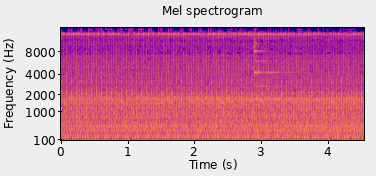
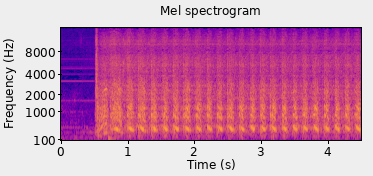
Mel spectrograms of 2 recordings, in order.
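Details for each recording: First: Mercedes diesel after replacing the injection pressure regulating valve (rail pressure fault had appeared at about 3600 rpm), with air being bled from the circuit: a steady idle with even clatter and no misses or hunting. Normal idle. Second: Mercedes after replacing the injection rail pressure regulation valve (fault had appeared around 3600 rpm): starter cranks steadily at about three compression pulses per second without catching; air was in the fuel circuit.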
